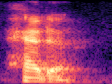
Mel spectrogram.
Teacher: we are linking the flap with the following vowel sound. So anyway, if we say hada or hada with d or r, we're linking the consonant to the vowel sound.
